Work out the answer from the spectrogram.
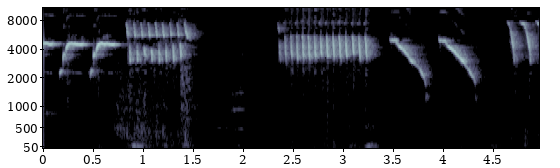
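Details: Domestic Gloster canary song for teaching pet canaries: quick rising chips, a buzzy rattle, a pause, then a fast pulsed roll followed by two sweeping downward whistles and a high bright burst. Only the bird is heard.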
